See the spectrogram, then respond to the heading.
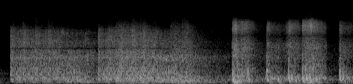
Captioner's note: guns firing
